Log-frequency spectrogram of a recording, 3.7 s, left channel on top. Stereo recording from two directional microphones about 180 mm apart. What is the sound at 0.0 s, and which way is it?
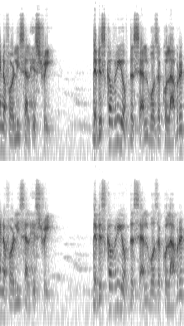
Speech, 45° left (ahead or behind).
